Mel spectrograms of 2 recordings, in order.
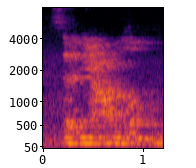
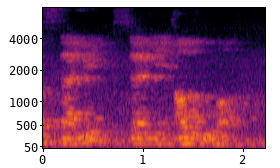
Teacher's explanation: dia tertukar Hamzah dengan Ain, kadang Ain dengan Hamzah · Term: huruf Ain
